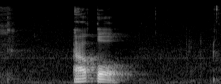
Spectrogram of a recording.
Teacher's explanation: sukunli holatda qof tebralib chiqishligi kerak bo'ladi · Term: qalqala sifati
